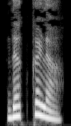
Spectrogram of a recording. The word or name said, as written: ಧಕ್ಕಳ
